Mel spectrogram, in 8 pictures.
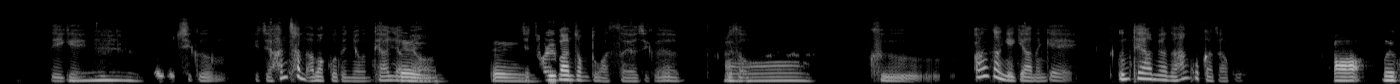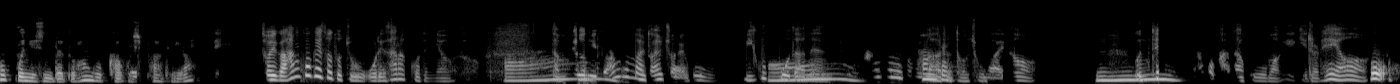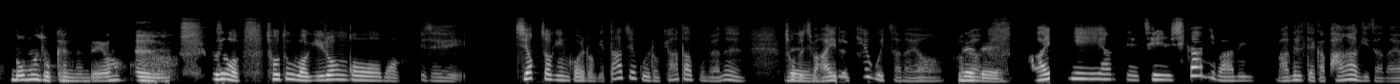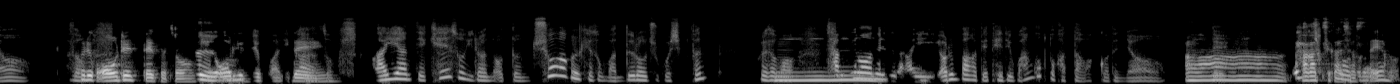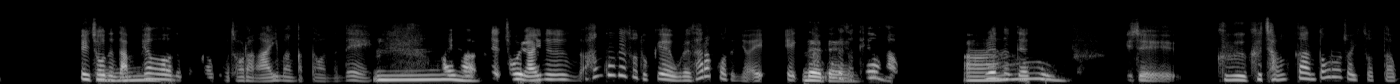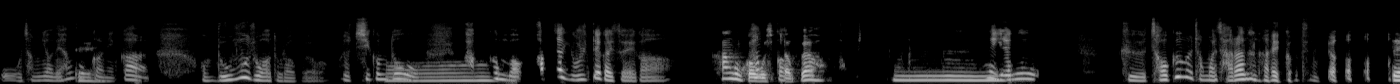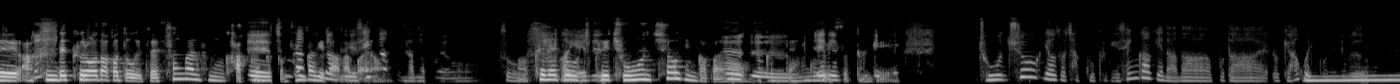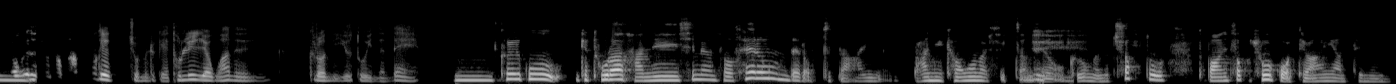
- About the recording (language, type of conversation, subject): Korean, unstructured, 어린 시절 여름 방학 중 가장 기억에 남는 이야기는 무엇인가요?
- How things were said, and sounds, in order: other background noise; distorted speech; tapping; unintelligible speech; laughing while speaking: "아이거든요"; laugh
